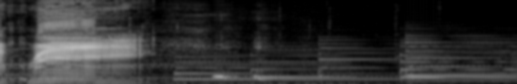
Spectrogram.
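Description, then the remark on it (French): A voice imitates a duck with one loud, nasal, rasping quack, followed by a few softer, lower vocal sounds that trail off. “Et le canard répondait Quoi,”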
